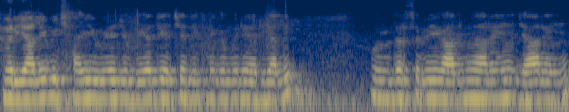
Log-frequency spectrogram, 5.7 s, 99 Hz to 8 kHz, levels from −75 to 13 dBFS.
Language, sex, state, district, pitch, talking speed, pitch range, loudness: Hindi, male, Chhattisgarh, Kabirdham, 170 Hz, 285 wpm, 165-175 Hz, -17 LUFS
